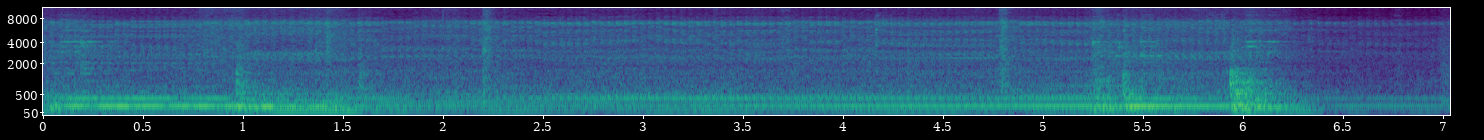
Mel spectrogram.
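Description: A press thumps down with a heavy clunk.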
